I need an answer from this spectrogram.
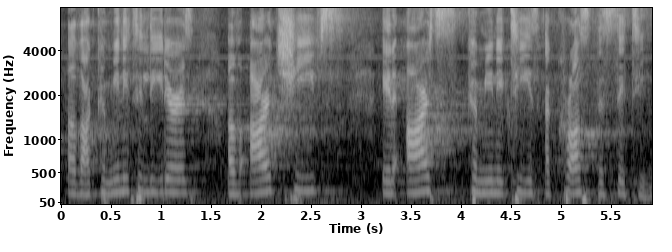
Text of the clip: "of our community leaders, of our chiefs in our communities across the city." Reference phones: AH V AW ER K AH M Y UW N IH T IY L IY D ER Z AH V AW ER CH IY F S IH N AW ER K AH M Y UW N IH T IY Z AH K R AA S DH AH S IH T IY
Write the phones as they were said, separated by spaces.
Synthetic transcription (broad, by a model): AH V AW ER K AH M Y UW N IH T IY L IY D ER Z AH V AW ER CH IY F S IH N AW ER K AH M Y UW N IH T IY Z AH K R AA S DH AH S IH T IY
